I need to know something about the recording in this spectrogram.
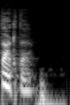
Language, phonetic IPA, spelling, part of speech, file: Russian, [ˈtak‿tə], так-то, adverb, Ru-так-то.ogg
- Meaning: so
